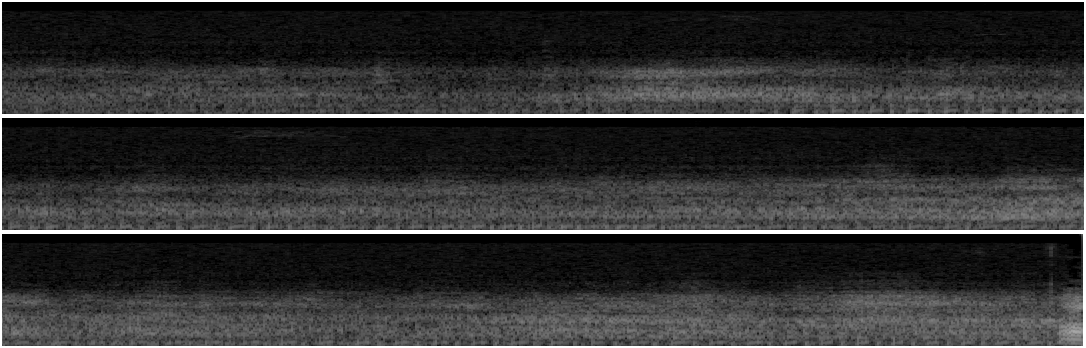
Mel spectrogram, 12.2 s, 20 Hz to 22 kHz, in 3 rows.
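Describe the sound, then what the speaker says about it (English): F-18 fighter jet at an airshow passing low overhead at reduced speed, a steady broad engine roar holding loud throughout with a deep rumbling low end. "it's an F-18"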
